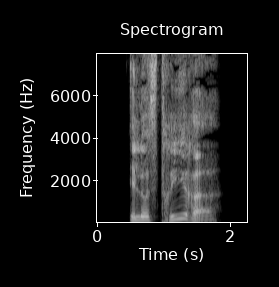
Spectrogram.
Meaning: inflection of illustrieren: 1. first-person singular present 2. singular imperative 3. first/third-person singular subjunctive I
- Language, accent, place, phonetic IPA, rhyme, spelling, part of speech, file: German, Germany, Berlin, [ˌɪlʊsˈtʁiːʁə], -iːʁə, illustriere, verb, De-illustriere.ogg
